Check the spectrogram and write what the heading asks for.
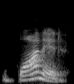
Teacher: The T will kind of disappear.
